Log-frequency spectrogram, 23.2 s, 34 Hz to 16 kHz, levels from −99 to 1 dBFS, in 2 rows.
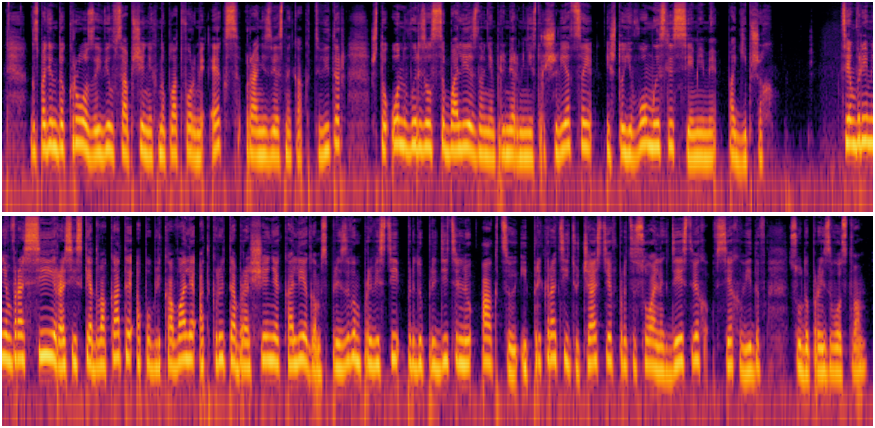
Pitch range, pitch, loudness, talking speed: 190-230 Hz, 210 Hz, -19 LUFS, 125 wpm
